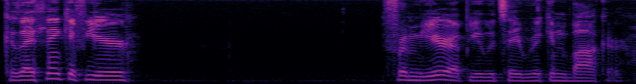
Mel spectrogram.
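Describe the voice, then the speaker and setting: Casual middle-aged male streamer, somewhat higher voice, rambling and easygoing, close desk mic. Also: measured pace. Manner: relaxed, rambling, answers viewer questions with fillers. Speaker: host of a live guitar Q&A stream. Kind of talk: casual live-stream chat.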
